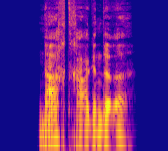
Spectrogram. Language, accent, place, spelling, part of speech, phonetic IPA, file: German, Germany, Berlin, nachtragendere, adjective, [ˈnaːxˌtʁaːɡəndəʁə], De-nachtragendere.ogg
- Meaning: inflection of nachtragend: 1. strong/mixed nominative/accusative feminine singular comparative degree 2. strong nominative/accusative plural comparative degree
